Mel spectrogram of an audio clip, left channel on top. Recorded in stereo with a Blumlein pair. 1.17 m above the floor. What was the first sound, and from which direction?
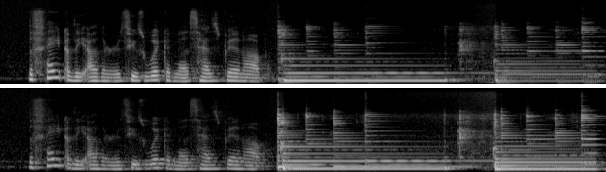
A woman speaking, 20° left.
